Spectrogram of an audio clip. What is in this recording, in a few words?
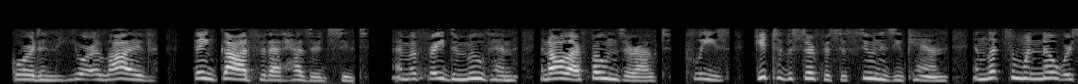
scan, female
